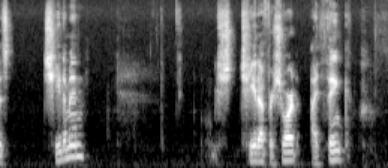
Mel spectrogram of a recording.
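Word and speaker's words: Çeda: The main character is a woman named her name is spelled C-E-D-A. Is it how it's spelled? Yeah, C-E-D-A. But there's a little like doohickey under the letter C, which is actually pronounced C-H.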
